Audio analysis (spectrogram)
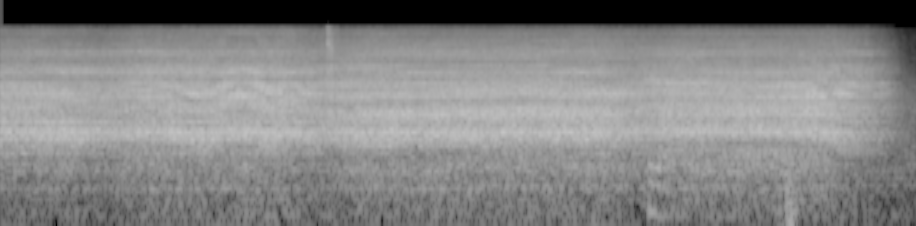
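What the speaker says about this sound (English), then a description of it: "We're gonna bring our heat gun in." A heat gun blows on EVA foam for a Keyblade prop, a steady, loud airy rush held close for several seconds before it cuts off at the end.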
